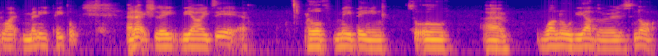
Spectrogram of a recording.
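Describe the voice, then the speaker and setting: A British man from the United Kingdom, speaking British English, gives an earnest, reflective conference talk over a video call and often restarts his sentences. His voice is fairly low, a little mellow with a breathy edge, and the audio sounds dull.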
